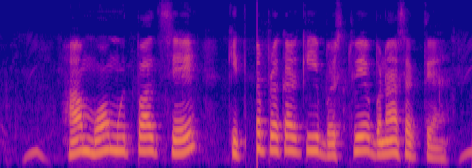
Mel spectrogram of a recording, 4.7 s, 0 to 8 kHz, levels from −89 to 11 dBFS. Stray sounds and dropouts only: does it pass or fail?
fail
